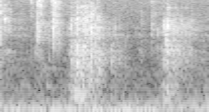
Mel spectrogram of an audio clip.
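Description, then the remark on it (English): Chewing of crunchy, smoky, mildly spicy snacks, with a couple of sharp, crisp crunches about half a second apart over a low background hum. No one speaks. “I'm worried about how noisy these are going to be. I'm going to eat over here. They're going to be quite crunchy.”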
